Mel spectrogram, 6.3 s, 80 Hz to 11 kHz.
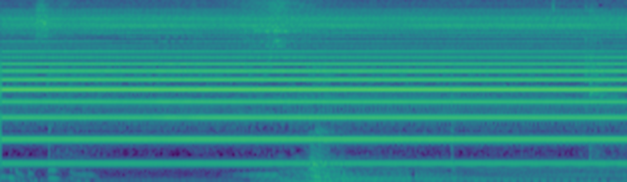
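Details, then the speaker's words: Orion R545A radio on AM band during alignment, with a 455 kHz IF signal injected from an RF generator: the alignment tone comes through clean and steady over a faint hum, so the IF and audio stages are passing signal. "okay let's switch on the radio you see the pilot light is on well and there is the alignment signal and you can hear it it's quite clear"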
